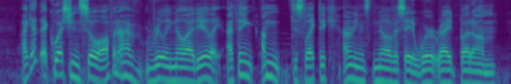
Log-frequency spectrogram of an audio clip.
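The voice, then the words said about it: Non-native speaker with good English accent. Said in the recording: “you have a pretty good accent for your English.”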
